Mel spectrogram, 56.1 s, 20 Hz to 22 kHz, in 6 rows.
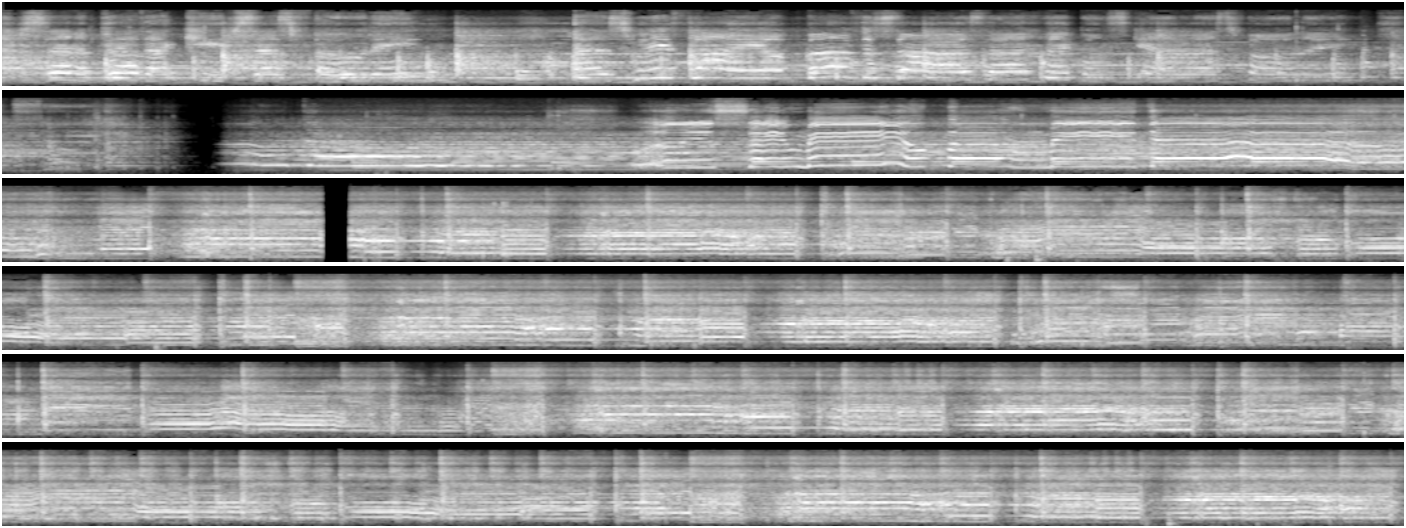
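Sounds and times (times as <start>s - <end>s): song with processed melodic line: 0.0s - 56.0s.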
